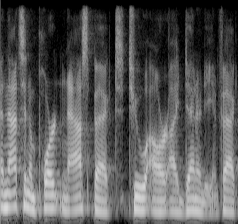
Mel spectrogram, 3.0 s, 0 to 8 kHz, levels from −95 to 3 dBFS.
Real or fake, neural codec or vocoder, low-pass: real; none; 7.2 kHz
